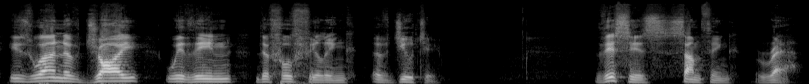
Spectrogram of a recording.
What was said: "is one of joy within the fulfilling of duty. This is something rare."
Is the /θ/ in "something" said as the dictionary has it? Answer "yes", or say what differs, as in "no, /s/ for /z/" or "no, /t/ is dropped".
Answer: yes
